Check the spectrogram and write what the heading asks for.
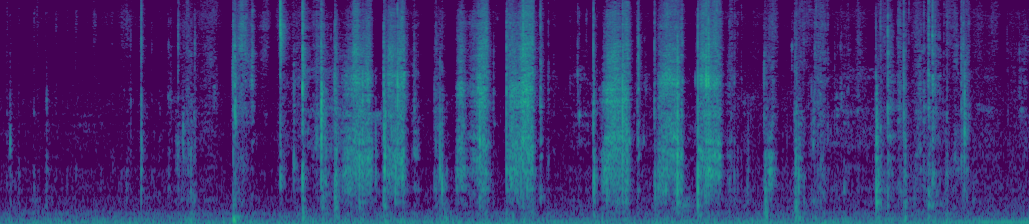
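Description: Faint paper rustling and scraping in a run of short strokes, with small clicks, as a glued paper cutout is pressed and rubbed down onto a journal page.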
